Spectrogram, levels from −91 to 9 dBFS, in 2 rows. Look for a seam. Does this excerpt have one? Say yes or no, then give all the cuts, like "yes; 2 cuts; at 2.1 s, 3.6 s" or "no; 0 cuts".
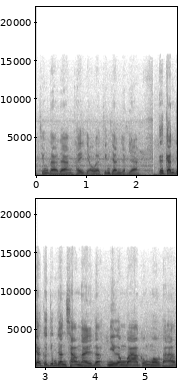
yes; 1 cut; at 2.2 s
